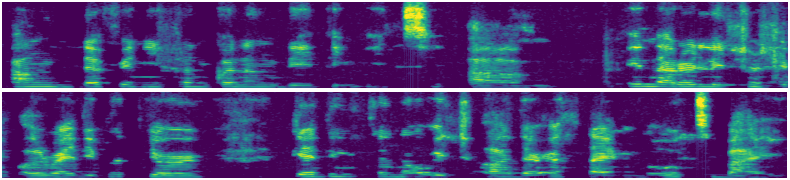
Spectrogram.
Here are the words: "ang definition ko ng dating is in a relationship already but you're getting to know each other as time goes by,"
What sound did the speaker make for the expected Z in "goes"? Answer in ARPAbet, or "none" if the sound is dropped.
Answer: S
